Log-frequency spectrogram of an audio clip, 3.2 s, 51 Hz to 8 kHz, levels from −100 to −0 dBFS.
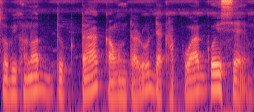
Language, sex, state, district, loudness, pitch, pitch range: Assamese, male, Assam, Kamrup Metropolitan, -21 LUFS, 120 Hz, 115-130 Hz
